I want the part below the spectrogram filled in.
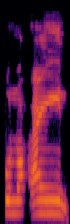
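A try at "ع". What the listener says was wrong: চাপ দেন আরো, পূর্ণ আইন।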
